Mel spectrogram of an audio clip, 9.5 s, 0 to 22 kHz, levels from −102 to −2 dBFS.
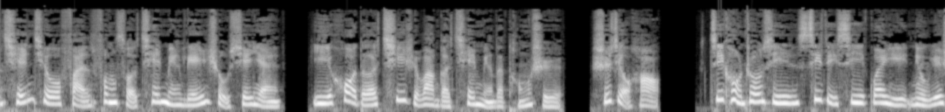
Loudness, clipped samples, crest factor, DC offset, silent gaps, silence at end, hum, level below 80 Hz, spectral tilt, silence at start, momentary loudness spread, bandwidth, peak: -13 LUFS; under 0.1%; 12 dB; under 0.1%; 2.85-3.07 s, 5.65-5.89 s, 6.61-6.95 s; 0 s; none; -44 dBFS; -5 dB/octave; 0 s; 7 LU; 16.5 kHz; 0 dBFS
